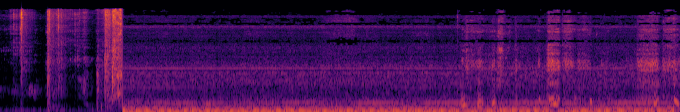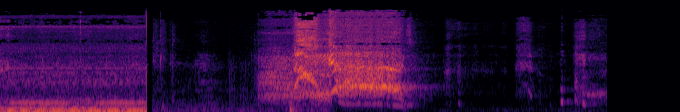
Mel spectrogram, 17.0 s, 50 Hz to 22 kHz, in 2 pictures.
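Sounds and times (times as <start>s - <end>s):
jet engine rumble: 1.6s - 10.4s.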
